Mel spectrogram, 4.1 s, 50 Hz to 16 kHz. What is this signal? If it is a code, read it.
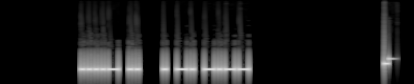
Morse code, heard as a keyed tone, about 34 wpm, 700 Hz. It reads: 4I ENY
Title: Winter Field Day Exchanges 35wpm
